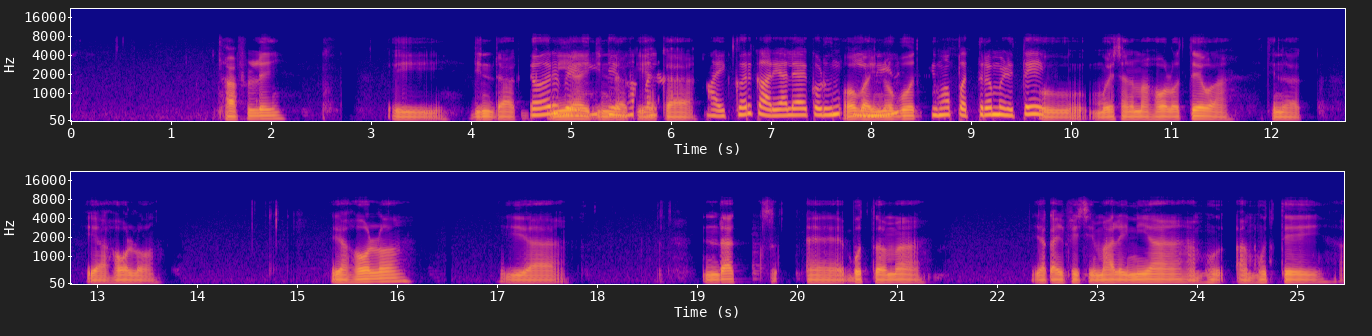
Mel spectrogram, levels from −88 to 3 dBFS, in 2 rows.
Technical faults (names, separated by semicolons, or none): background gated by the echo canceller; echo leak; speech suppressed in double talk; repeated stalls (stutter)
